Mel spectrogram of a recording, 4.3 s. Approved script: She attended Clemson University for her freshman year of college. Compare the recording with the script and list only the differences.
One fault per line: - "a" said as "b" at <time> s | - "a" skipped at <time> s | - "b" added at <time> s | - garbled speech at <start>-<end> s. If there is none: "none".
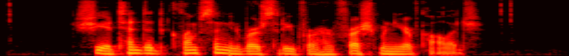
none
